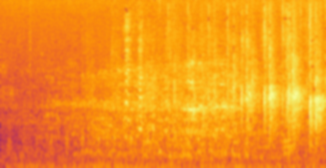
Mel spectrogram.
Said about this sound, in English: Some of y'all clapping for the wrong reason.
